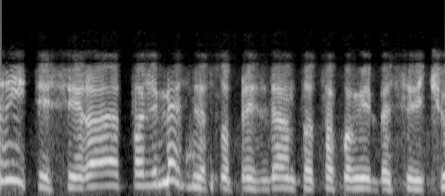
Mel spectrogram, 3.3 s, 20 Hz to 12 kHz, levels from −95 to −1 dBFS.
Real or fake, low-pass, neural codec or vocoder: fake; 7.2 kHz; codec, 16 kHz, 16 kbps, FreqCodec, smaller model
